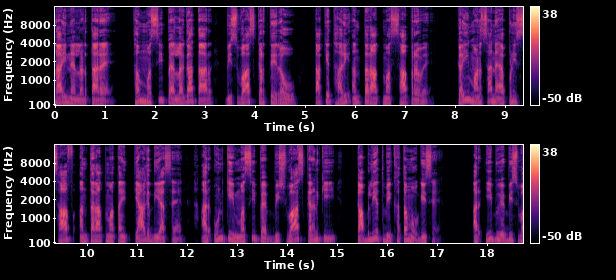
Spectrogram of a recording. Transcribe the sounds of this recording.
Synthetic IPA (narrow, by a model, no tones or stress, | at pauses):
ɽaːinɛ̃lɐɽt̪aɾɛ | t̪ʰɐmːɐsiːpɛlɐɡaːt̪aːɾ | bɪswaːskɐɾt̪eɾɐɦo | t̪aːket̪ʰaːɾiʔɐ̃nt̪əɾaːt̪mãsaːpʰɾɐʋɛ̰ | kɐimaːɽ̃sãnɛɐpɽ̃isaːpʰɐ̃nt̪əɾaːt̪mãt̪ãːĩt̪jaːɡd̪ɪjasɛ | ɐɾʊnk̬imɐsiːpɛbɪswaːskɐɾəɽ̃ki | kaːblɪjət̪bʱikʰɐt̪əmɦoːɡisɛ̰ | ɐɾɪbuebɪs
